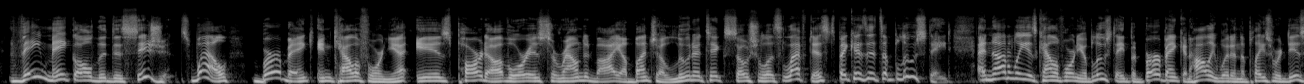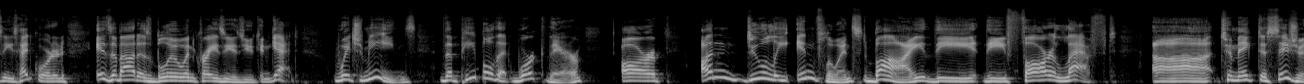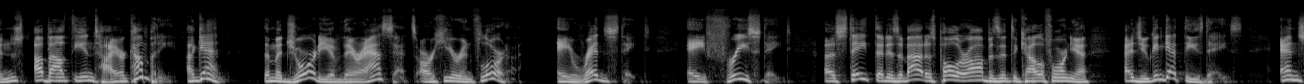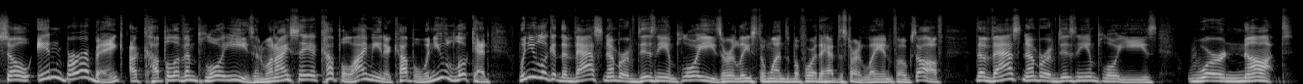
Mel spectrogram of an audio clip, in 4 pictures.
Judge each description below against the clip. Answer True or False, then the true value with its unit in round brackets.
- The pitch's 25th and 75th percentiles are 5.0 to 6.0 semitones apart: True (5.5 semitones)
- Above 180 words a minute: True (190 wpm)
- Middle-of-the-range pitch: True (155 Hz)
